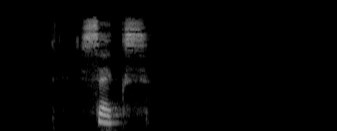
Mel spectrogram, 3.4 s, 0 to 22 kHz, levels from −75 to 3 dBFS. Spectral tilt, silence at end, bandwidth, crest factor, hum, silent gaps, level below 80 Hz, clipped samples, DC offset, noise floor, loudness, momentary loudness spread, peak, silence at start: -2 dB/octave; 1.9 s; 13.5 kHz; 24 dB; none; none; -82 dBFS; under 0.1%; under 0.1%; -85 dBFS; -29 LUFS; 6 LU; -14 dBFS; 0.75 s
